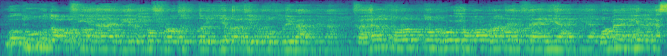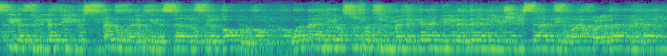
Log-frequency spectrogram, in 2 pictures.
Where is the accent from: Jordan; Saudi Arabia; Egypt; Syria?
Egypt; اللهم اجعل بلدنا مصر صفاء رخاء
